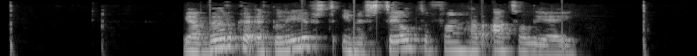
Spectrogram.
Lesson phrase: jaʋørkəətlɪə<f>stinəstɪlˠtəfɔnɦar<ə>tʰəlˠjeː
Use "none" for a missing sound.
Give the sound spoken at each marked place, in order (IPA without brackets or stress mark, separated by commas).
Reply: f, a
